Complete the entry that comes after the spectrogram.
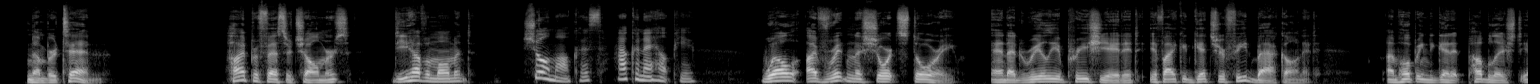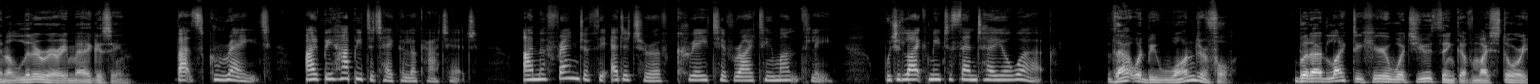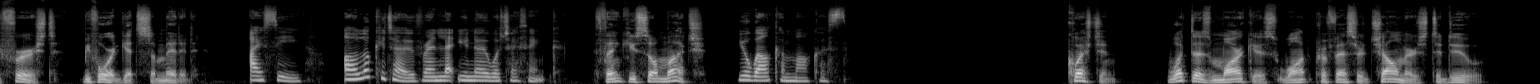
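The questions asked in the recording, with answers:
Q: What does Marcus want Professor Chalmers to do?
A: Read his short story and give him feedback on it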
